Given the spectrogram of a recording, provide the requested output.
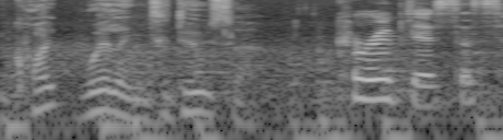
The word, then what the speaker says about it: Charybdis: Charybdis, that's how it's pronounced, okay.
